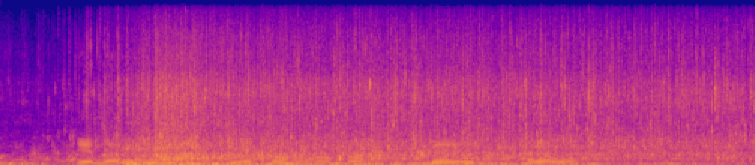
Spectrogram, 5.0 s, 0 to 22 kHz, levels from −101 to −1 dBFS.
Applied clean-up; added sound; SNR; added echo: none; Toilet flush; -5 dB; none.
